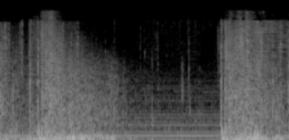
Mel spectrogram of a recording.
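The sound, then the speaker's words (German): Rapid gunfire from a video game during a one-versus-one match, with dense bursts of shots at the start and again at the end around a quieter stretch, and no voices. “Nein, ich habe gerade geschossen, ich schwöre.”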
